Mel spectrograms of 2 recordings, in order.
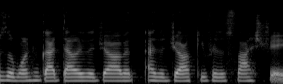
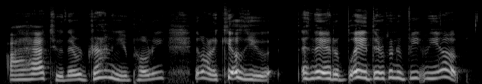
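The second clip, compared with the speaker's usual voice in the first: higher, louder, building desperation; distraught; 7 semitones higher, 6 dB louder than usual. A narrator's reading. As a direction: plead your case, rising as you go. Shaken boy justifies the killing.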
